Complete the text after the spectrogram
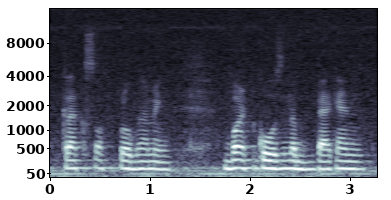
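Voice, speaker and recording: A man with a non-native accent has a dark, mellow tone, somewhat breathy, at a medium pitch. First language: not English. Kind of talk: educational talk to camera.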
